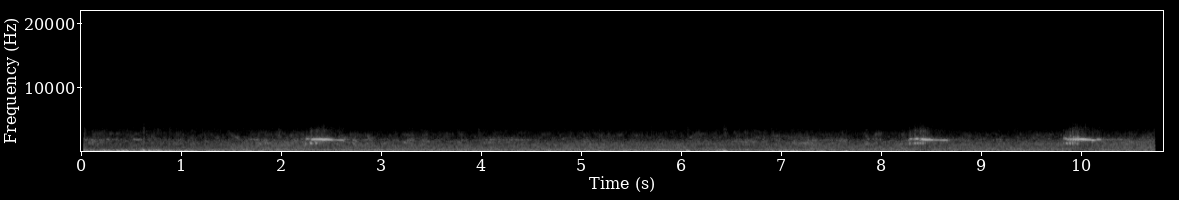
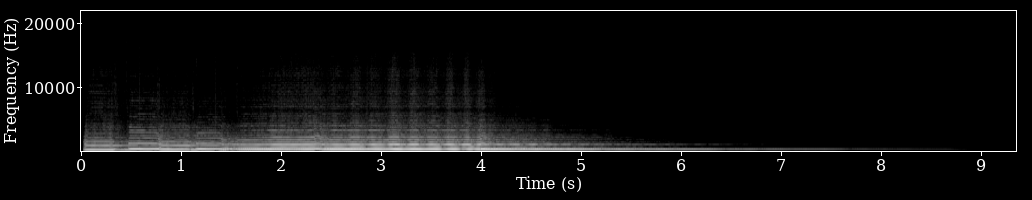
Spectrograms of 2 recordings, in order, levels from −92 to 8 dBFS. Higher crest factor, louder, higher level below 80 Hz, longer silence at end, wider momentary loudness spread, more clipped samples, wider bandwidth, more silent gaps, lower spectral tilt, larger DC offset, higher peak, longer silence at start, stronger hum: about the same, 20 dB vs 16 dB; second, -39 LUFS vs -21 LUFS; first, -54 dBFS vs -82 dBFS; second, 0.1 s vs 3.5 s; first, 21 LU vs 15 LU; neither; about the same, 4.1 kHz vs 4.3 kHz; neither; about the same, -6 dB/octave vs -6 dB/octave; neither; second, -24 dBFS vs -8 dBFS; about the same, 0.05 s vs 0.05 s; neither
